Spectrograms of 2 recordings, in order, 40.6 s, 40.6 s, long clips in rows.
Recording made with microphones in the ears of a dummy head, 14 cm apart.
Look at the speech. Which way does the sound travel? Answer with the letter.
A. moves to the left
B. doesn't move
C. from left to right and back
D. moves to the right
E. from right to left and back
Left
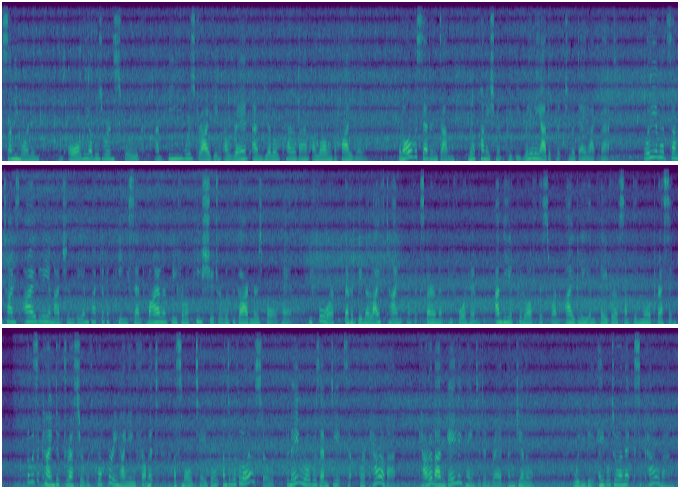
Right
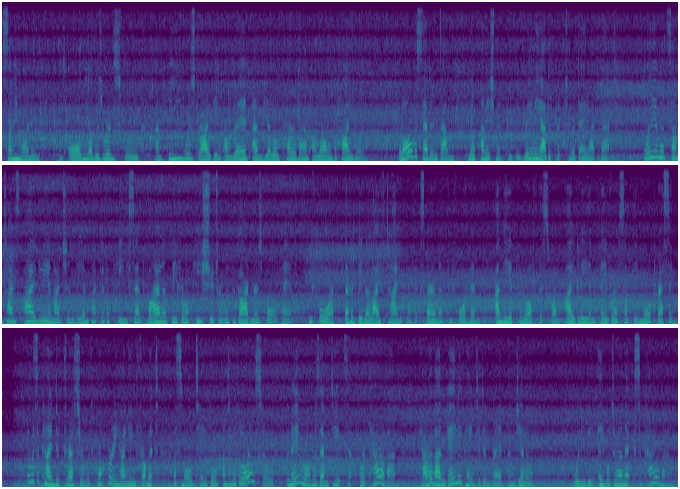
B.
